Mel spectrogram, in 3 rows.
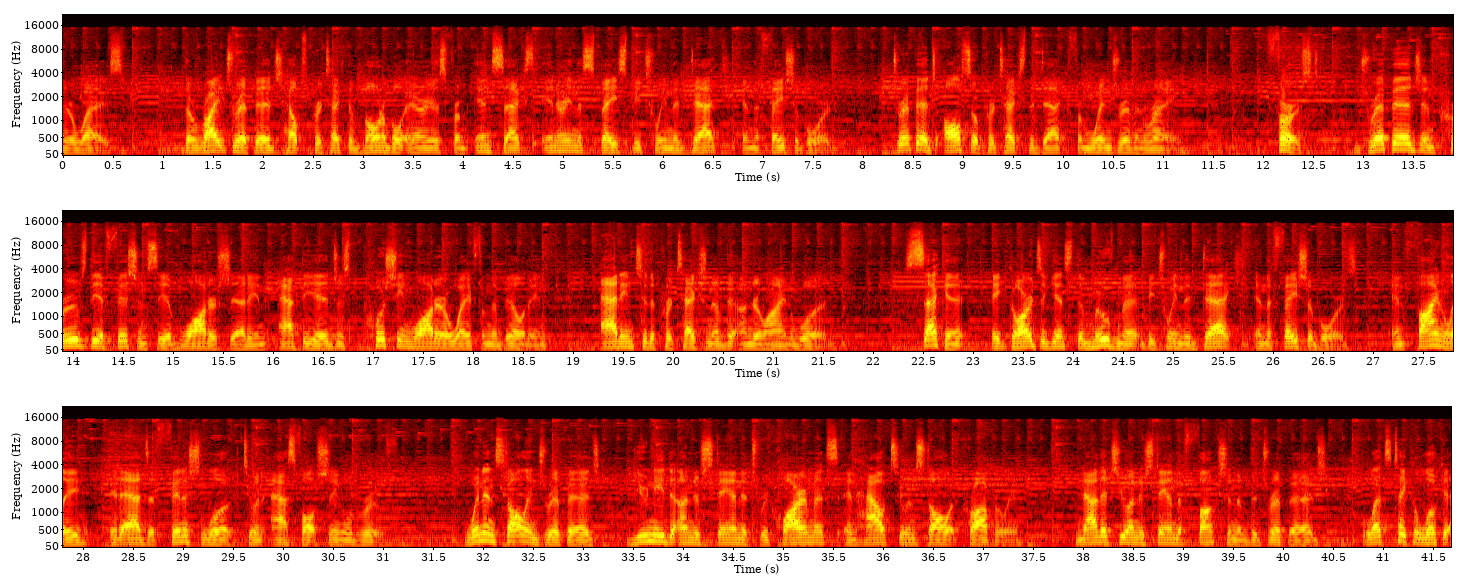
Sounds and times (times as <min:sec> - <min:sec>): Speech: 0:00.0 - 0:00.6, 0:01.2 - 0:07.7, 0:08.3 - 0:11.2, 0:12.1 - 0:21.6, 0:22.3 - 0:31.1, 0:31.8 - 0:37.4, 0:38.0 - 0:41.6
Music: 0:00.0 - 0:41.6.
